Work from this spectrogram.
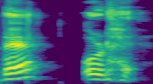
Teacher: उत्क्षिप्त व्यंजन ऐसे हैं जब हम इनका उच्चारण करते हैं तो जीभ हमारी झटके से ऊपर जाती है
